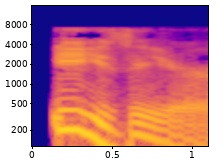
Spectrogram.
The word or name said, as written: easier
